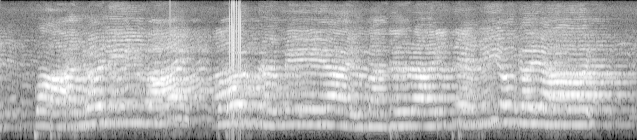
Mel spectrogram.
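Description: Boys singing a Meelad song, a devotional song in praise of the Prophet, into microphones. The melody is carried as one continuous line, with a single sharp knock a little over two seconds in.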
